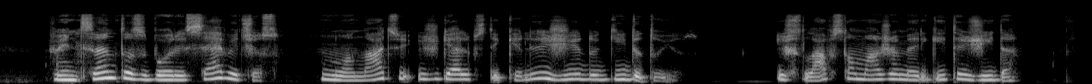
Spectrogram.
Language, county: Lithuanian, Vilnius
